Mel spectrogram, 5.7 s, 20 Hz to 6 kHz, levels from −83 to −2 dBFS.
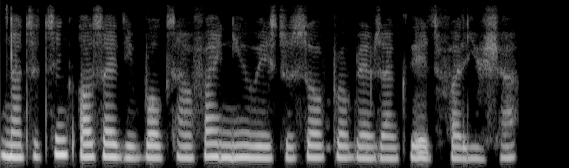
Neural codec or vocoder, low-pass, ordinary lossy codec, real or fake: vocoder, 44.1 kHz, 80 mel bands, Vocos; 5.4 kHz; none; fake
